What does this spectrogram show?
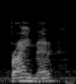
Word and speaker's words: primer: Obligatoriamente requiere de un pequeño segmento llamado el primer, bueno, en inglés es la palabra, tenemos que pronunciarlo primer, o también conocido como cebador.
